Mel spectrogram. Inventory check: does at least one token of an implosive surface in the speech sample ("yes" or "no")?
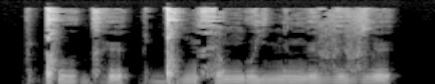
no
